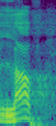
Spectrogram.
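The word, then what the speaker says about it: laugh: आगे लिखा है एल ए यू जी एच। तो एल से पढ़ते हैं आपका ल और ए के साथ यू रहेगा तो औ का उच्चारण ल हो गया और जी एस से पढ़ेंगे फ यह लिखा है लाफ लाफ का मतलब होता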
